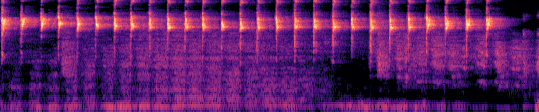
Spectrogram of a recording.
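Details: Lovebird ngekek, a long trilling chatter used to prompt other lovebirds to sing: clipped, high, squeaky notes repeated steadily about four per second for five seconds, with faint background murmur.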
